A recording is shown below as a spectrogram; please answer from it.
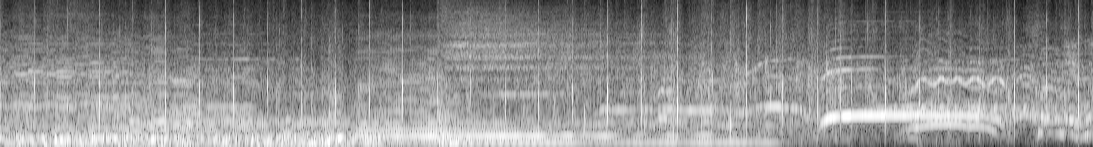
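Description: Live jazz band of alto saxophone, double bass, drums and piano playing the close of a tune: full band with drums for the first few seconds, then settling onto a long held chord about halfway, followed by long sustained melodic notes near the end.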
